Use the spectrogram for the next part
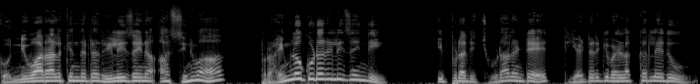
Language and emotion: Telugu, surprised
